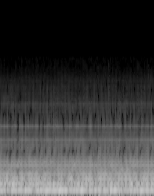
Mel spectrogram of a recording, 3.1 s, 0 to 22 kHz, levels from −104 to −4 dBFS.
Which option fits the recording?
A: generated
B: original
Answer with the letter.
A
